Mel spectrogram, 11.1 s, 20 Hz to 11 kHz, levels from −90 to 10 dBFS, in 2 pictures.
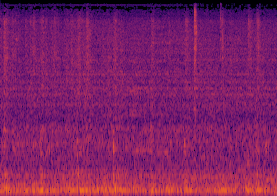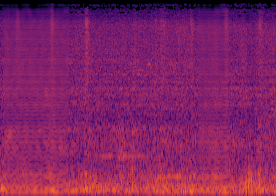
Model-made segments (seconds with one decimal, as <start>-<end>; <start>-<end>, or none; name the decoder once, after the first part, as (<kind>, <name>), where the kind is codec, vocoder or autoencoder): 5.6-6.9 (vocoder, Vocos); 9.5-10.1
